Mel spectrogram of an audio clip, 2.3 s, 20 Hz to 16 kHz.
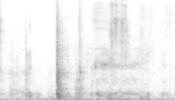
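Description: Plastic keycap pushed onto a TRS-80 Model 4 key switch and the key pressed, giving short hard plastic clicks; one sharp click about three-quarters of a second in is the loudest, with lighter clicks and rattles after it.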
